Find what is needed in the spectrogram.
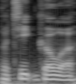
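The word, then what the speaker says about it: Petit-Goâve: I heard you guys said that down in the comments that this place was called Petit Goa, and so apparently I've been mispronouncing that for like the last decade.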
